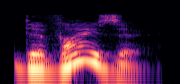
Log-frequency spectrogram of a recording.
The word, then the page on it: deviser: British English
